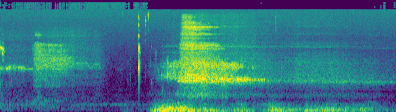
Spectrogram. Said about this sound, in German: Legt dazu jetzt noch eure Hand auf euren Bauch oder auf euer Herz und atmet tief ein und aus.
